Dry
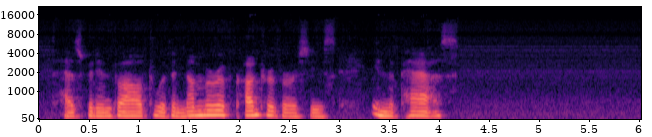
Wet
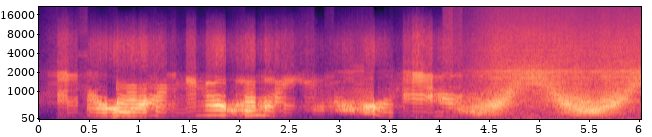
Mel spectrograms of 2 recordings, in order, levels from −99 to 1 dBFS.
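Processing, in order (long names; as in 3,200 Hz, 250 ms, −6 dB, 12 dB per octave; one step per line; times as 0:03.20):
spectrum averaged block by block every 100 ms
camcorder AGC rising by 45 dB per second
0:02.53–0:03.51: bass and treble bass −15 dB, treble −15 dB
downward compressor 1.5 to 1, threshold −34 dBFS, peak gain reduction 5.5 dB
echo with a time of its own for lows and highs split 300 Hz, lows 91 ms, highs 298 ms, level −12 dB
auto-filter high-pass sine 0.86 Hz 330–1,500 Hz
boost into a limiter +24.5 dB
short delay modulated by noise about 4,600 Hz, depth 0.041 ms
level −1 dB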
